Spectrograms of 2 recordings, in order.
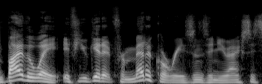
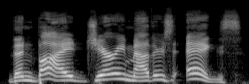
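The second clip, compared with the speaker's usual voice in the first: slow, higher hammed-up sponsor read; ad pitch; 8 semitones higher, 3 dB louder, slower than usual. Host reads sponsor talking points to a pretend customer, hammed-up ad pitch. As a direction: put on a slow, lifted sales pitch. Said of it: "I gotta read the talking points".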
